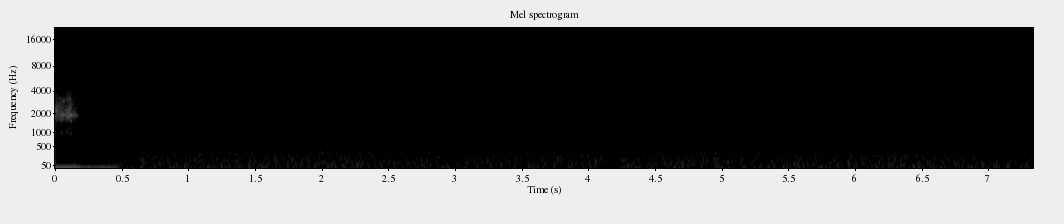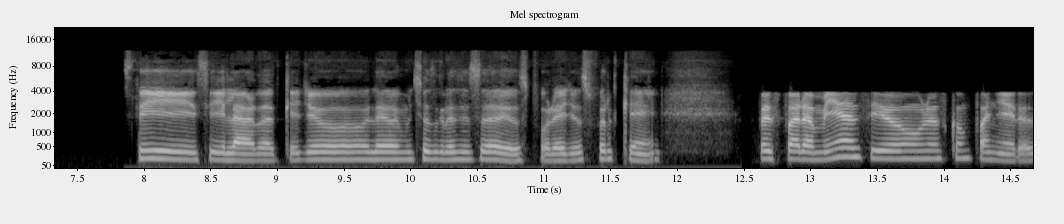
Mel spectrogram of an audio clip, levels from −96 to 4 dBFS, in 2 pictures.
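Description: A speech recording whose sound turns abruptly dull and boxy at 12.48 s and stays that way to the end at 14.68 s, most likely because the input switched to a poorer device. An 80 ms silence marks the switch as a flat gap in the waveform, though overall loudness barely changes. On a spectrogram, everything above 3.8 kHz vanishes from that point, and a faint new noise floor appears far below the speech.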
